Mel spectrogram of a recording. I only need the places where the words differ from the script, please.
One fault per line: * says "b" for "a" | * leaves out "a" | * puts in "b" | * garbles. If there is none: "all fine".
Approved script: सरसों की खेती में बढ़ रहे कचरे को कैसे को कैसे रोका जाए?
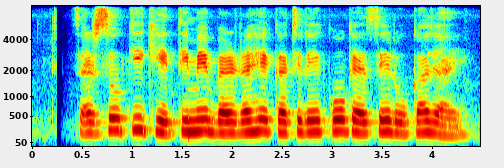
* leaves out "को कैसे"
